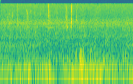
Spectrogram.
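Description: Wind buffeting an outdoor microphone: a steady low rumble, with a few faint clicks.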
